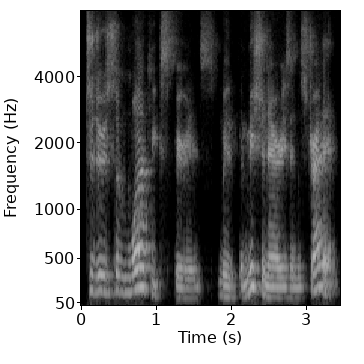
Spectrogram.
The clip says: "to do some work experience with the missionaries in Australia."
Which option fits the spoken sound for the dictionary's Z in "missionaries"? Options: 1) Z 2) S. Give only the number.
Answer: 1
